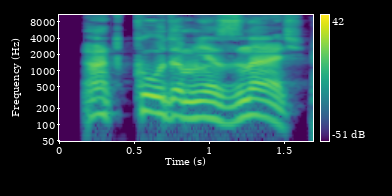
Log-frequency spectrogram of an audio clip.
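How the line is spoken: Barked. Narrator (Russian): рявкнул Краннан

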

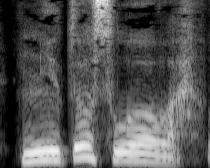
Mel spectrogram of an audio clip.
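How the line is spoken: Sighing. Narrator (Russian): вздохнул Ричард

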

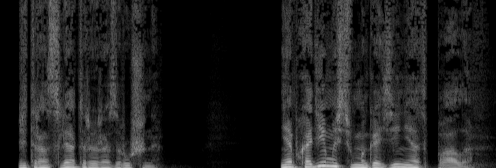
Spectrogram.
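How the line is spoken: Sighing. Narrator (Russian): вздохнул продавец

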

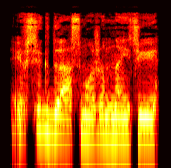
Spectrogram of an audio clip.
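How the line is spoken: Hiss. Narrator (Russian): прошипел Вандемар

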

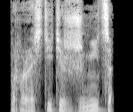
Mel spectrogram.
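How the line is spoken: Muttered. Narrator (Russian): пробормотал он

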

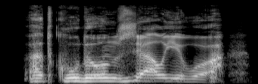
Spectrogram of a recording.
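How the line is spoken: Hoarse rasp. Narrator (Russian): прохрипел Вяземцев

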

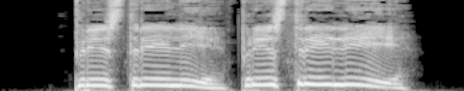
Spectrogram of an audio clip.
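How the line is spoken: Yelling, slipping between languages. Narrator (Russian): Орал на английском, время от времени сбиваясь на родной

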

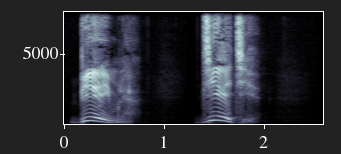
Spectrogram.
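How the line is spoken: Driver screaming. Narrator (Russian): вопила водительница

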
